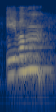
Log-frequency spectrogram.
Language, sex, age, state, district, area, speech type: Sanskrit, female, 18-30, Karnataka, Chikkamagaluru, urban, spontaneous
